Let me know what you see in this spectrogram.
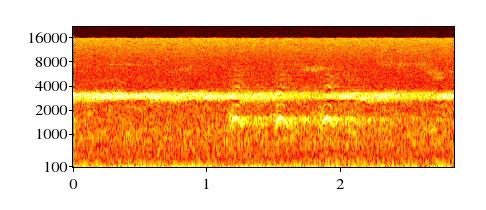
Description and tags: Marsh/Creek ambience throughout.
